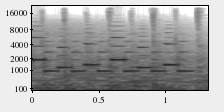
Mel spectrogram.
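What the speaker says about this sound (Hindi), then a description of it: "तुम्हारा फोन बज रहा है।" A mobile phone rings indoors with a short repeating electronic melody, moderately loud and heard alone without talk.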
